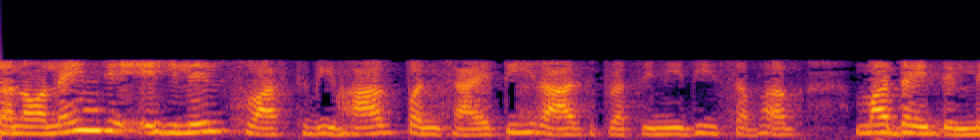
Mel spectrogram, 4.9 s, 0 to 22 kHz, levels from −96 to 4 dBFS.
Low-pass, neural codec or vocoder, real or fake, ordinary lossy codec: 3.6 kHz; none; real; AAC, 24 kbps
